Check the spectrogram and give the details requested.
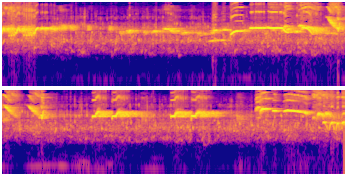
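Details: Lure song of a white-rumped shama meant to trigger fighting song in males: fast, varied phrases of whistles, downslurred chirps and rapid notes, about three per second, loud and continuous.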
